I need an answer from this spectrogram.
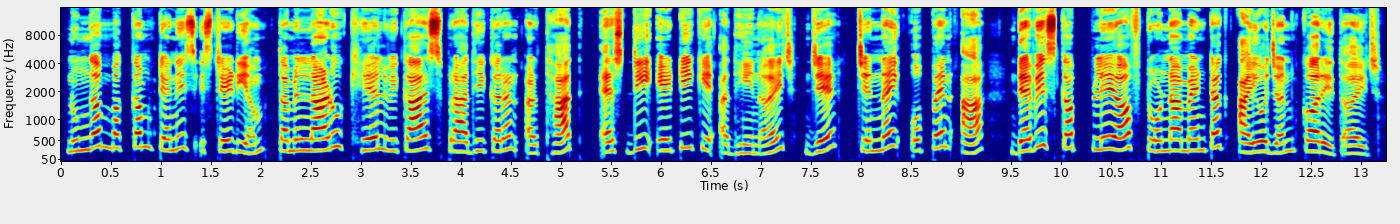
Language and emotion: Maithili, neutral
